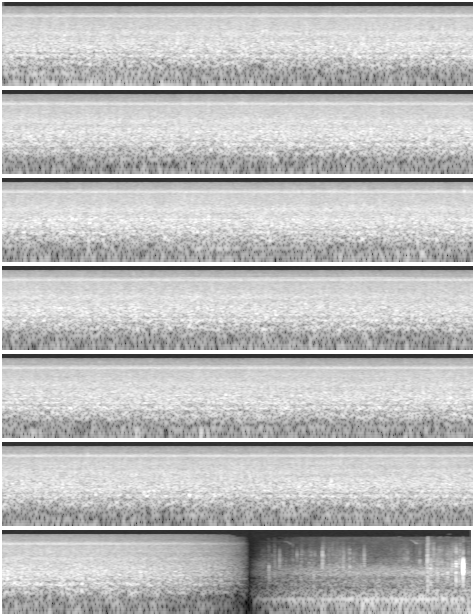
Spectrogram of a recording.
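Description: River water flowing as a steady, even rush, with a thin high tone held steady above it.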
